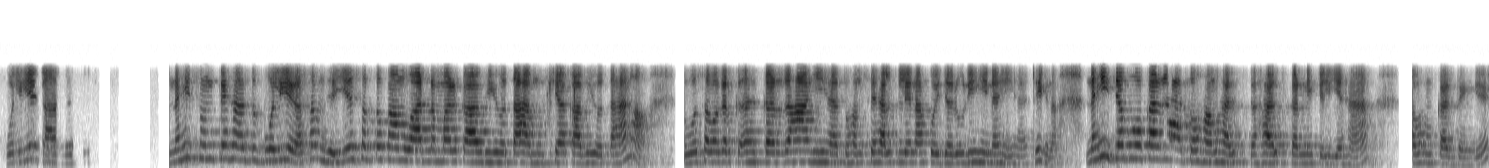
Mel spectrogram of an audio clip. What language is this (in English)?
Hindi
